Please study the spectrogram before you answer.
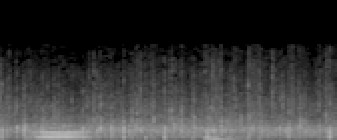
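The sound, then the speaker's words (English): Audience applause welcoming online viewers to a gathering: a steady wash of clapping runs through the whole clip while a voice speaks over it. “Would you put your hands together and welcome them?”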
